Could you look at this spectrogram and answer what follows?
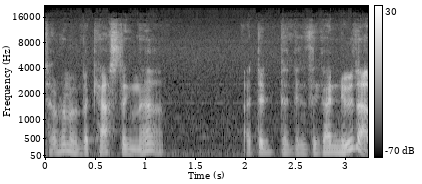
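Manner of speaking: mumbling under breath. Narrating a character, the speaker has them mutter to themselves. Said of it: "just kind of mutters to themselves like".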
